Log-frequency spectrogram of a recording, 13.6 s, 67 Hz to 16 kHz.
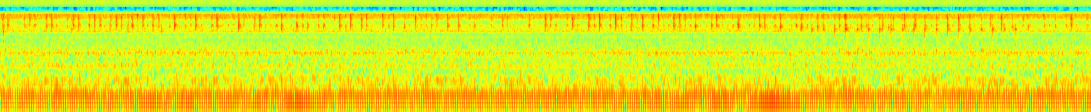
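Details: Volvo 850 idling with a regular tapping knock, about three to four per second, riding over the low hum; a knock inside the engine.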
